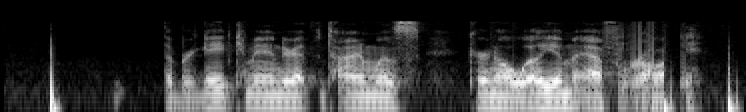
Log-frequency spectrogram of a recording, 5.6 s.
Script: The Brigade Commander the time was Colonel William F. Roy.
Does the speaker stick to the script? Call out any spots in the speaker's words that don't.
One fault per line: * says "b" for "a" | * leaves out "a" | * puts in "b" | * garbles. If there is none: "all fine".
* puts in "at"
